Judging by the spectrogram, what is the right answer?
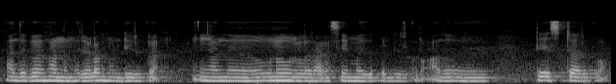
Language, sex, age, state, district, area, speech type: Tamil, female, 30-45, Tamil Nadu, Salem, rural, spontaneous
